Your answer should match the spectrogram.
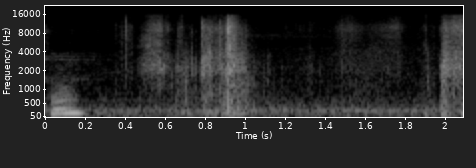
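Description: A brief rustle of notebook paper being handled, a page turned over, with the loudest stroke about a second in.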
